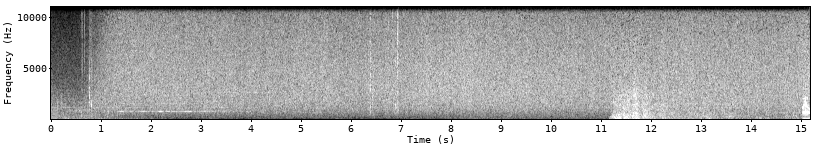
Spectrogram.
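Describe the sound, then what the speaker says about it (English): A severe storm in the video game Windrose: a steady, dense hiss of wind and rain fills the scene, then a heavy rumbling burst of thunder swells in near the end. "Wow, this is quite a severe storm."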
